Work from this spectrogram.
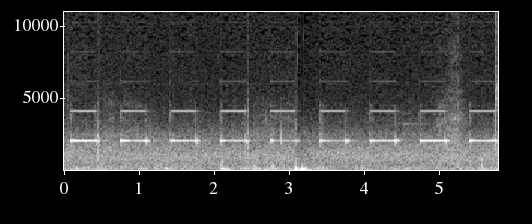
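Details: Newly fitted reversing beeper bulb on a Renault Trafic (target 85 dB): a steady high-pitched beep about 1.5 times per second, evenly spaced but somewhat muffled. The beeper is working.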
